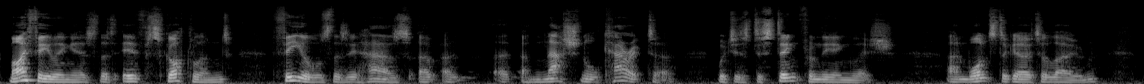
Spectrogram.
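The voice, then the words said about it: English accent. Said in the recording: “because I'm English, you can hear that in my accent”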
